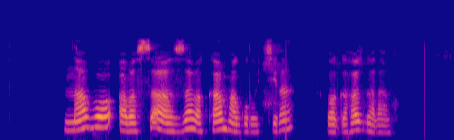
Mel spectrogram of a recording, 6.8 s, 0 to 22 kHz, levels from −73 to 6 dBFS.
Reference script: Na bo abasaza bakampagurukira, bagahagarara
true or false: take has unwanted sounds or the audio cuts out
false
